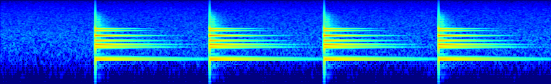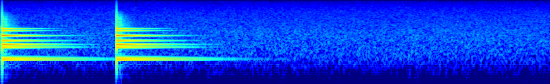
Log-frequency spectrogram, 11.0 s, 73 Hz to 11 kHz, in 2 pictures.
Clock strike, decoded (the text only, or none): 6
